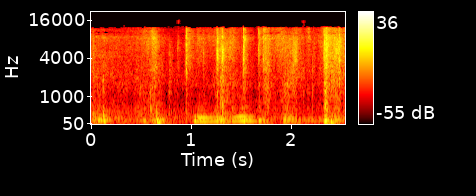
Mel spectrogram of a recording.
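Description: Close, crinkly paper rustling with sharp, irregular crackles and rapid shuffles, like sheets being flipped and handled, with a faint murmuring voice underneath.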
